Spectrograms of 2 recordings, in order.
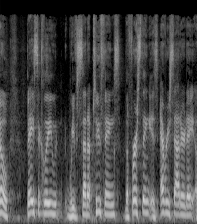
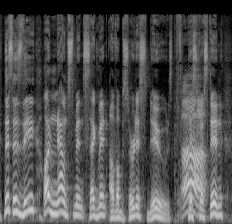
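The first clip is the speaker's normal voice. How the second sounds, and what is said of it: Mock newscaster voice. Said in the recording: “This is my, like, newscaster voice.”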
